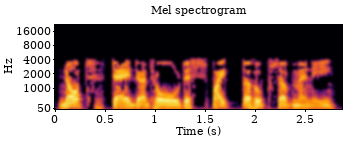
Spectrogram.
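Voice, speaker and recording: A man plays a gruff old sergeant who barks every line in a rough, forceful roar. The voice is husky. It sounds dry and tinny, like a phone line. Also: medium pitch, animated, moderate pace, no echo. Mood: roaring, defiant. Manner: barking, forceful, rough speech. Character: gruff loud old male army sergeant.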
